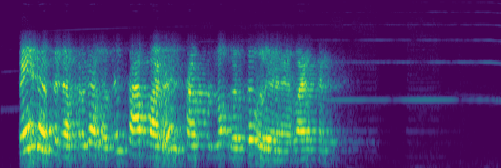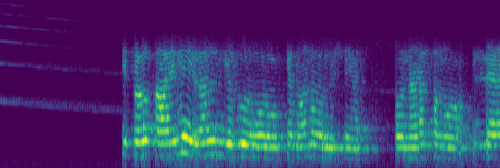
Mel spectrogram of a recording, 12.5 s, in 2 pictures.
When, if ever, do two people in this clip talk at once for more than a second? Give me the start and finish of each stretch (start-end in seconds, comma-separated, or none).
none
